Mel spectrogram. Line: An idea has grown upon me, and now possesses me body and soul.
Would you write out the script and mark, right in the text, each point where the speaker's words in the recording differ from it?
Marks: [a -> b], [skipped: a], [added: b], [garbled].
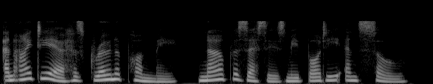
An idea has grown upon me, [skipped: and] now possesses me body and soul.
